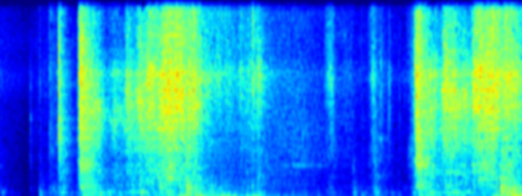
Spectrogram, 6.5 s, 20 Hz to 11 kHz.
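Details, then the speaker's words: 1966 Ford F100 V8 on points ignition, first start with new headers and a new exhaust system. It fires after a couple of attempts and settles into a deep, throaty idle with throttle blips. No ticks or rattles; the exhaust note is normal. "well i think that was a success exhaust sounds good real good"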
